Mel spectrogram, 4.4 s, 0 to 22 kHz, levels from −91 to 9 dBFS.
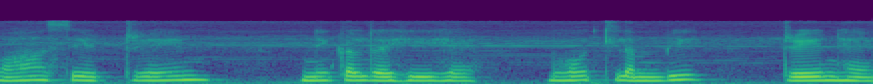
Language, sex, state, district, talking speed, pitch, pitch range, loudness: Hindi, female, Himachal Pradesh, Shimla, 135 wpm, 185 Hz, 180-195 Hz, -16 LUFS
